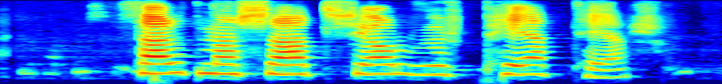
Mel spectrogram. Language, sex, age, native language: Icelandic, female, 7, Icelandic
